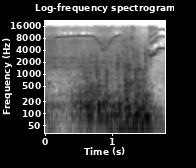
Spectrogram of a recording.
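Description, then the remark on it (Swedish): A bus on line 168 hisses with a brief air-brake release as high squealing tones sweep and dip, over a steady low rumble of the vehicle, ending with another rising squeal like doors sliding. “Välkommen längst bak i bussen. Ja, där sitter vi längst bak, busslinje 168.”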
